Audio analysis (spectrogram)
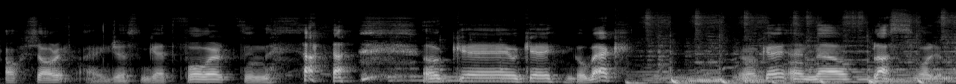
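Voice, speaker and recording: A man presents a product demonstration in a casual way, with simple non-native English phrasing. His mid-pitched voice moves up and down in a lively way, and music plays in the background. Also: slow pace, pauses often. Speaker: gadget reviewer.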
